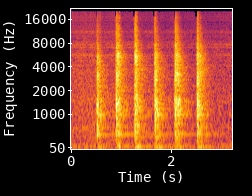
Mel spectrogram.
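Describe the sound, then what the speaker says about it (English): A hammer tapping a custom-built base stand, six evenly spaced, sharp, close knocks about half a second apart, with no talk. "I'm going to use this fancy tool called a hammer"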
